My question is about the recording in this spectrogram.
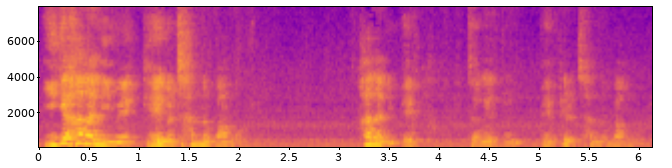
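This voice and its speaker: A man's voice: high voice, roomy sound, distant mic, a little hiss or hum, rough recording. A man giving a church lecture on marriage and parenting, telling stories and acting out the dialogue. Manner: animated storytelling, acting out quoted dialogue.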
